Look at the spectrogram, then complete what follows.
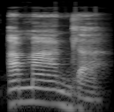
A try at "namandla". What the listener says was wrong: But it's Namandla. there's an N first. That's why I say na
